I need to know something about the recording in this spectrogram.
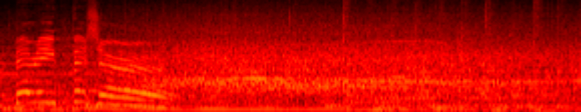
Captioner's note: cheering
